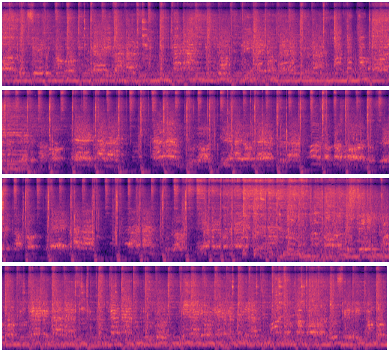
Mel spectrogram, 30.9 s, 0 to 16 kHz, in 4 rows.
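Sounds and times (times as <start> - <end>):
audience singing along: 0.0 - 30.9
live rock band: 0.0 - 30.9.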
